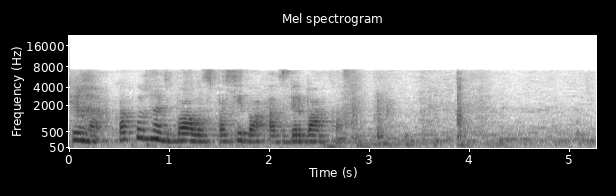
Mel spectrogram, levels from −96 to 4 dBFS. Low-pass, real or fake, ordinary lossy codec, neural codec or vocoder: 7.2 kHz; real; AAC, 32 kbps; none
